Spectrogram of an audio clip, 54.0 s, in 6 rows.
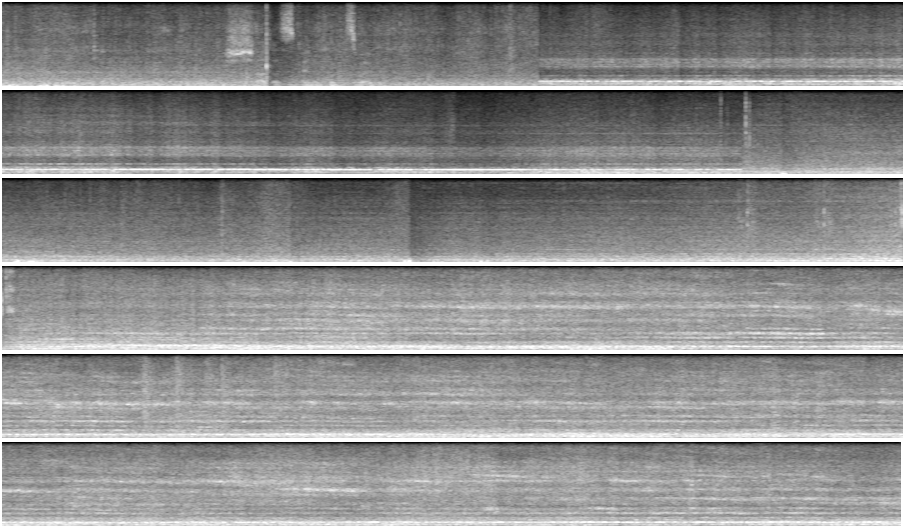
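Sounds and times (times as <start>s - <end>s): freight train passing: 0.0s - 54.0s
wheels squealing on rails: 25.4s - 54.0s.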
